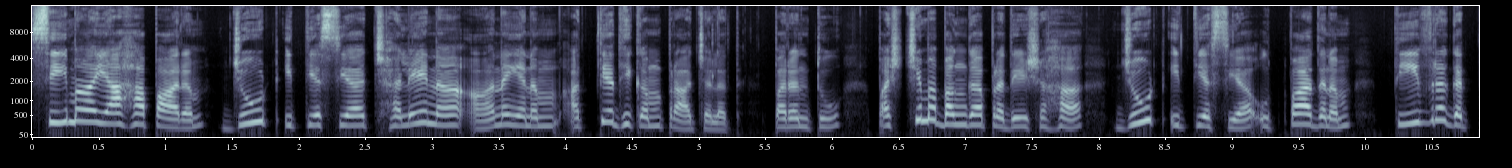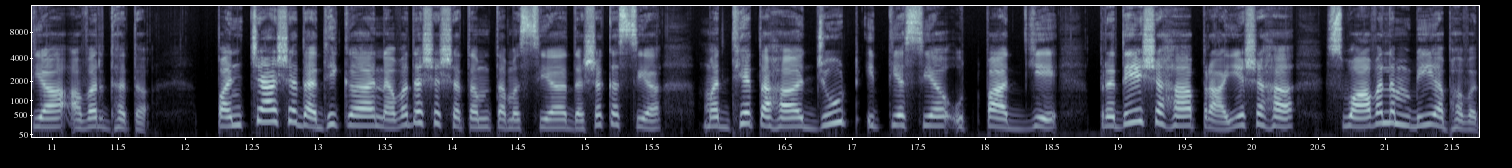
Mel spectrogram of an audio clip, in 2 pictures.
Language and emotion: Sanskrit, neutral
